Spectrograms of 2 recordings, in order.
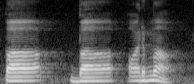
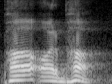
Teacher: यहां अल्पप्राण है प ब और म ये तीन अक्षर और यही फ और भ ये दो अक्षर महाप्राण इस नाम से जाने जाते हैं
